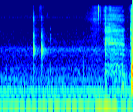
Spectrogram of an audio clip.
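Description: Two quick, faint clicks of a computer mouse or key about half a second in, as the lecture slide is advanced to its next bullet, followed by a short breath in just before speech resumes.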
